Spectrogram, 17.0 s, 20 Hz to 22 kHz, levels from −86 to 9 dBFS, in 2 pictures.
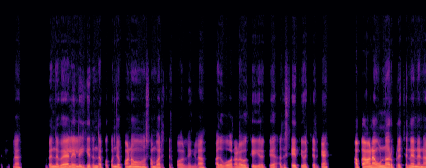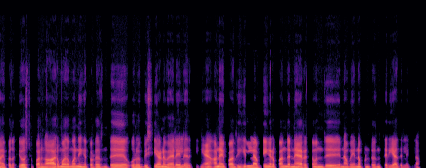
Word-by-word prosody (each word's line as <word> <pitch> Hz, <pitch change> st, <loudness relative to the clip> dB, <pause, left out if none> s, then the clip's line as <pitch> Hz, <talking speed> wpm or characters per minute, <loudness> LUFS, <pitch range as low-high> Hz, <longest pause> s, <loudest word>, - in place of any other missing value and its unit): சரிங்களா? 100 Hz, +5 st, -8 dB, 0.5 s
இப்ப 150 Hz, -, -16 dB
இந்த 140 Hz, -1 st, +2 dB
வேலையில 145 Hz, -1 st, +4 dB
இருந்தப்ப 145 Hz, -1 st, -3 dB
கொஞ்சம் 130 Hz, -2 st, 0 dB
பணம் 140 Hz, 0 st, +3 dB, 0.2 s
சம்பாதிச்சிருப்போம். 115 Hz, -2 st, -4 dB
இல்லைங்களா? 105 Hz, +4 st, -5 dB, 0.3 s
அது 115 Hz, -, 0 dB, 0.2 s
ஓரளவுக்கு 120 Hz, +3 st, 0 dB
இருக்கு, 115 Hz, +5 st, -5 dB, 0.2 s
அதை -, -, -9 dB
சேர்த்தி 135 Hz, -1 st, +1 dB
வச்சிருக்கேன். 115 Hz, -, -3 dB, 0.6 s
அப்ப 160 Hz, 0 st, -8 dB
ஆனா, 170 Hz, +4 st, +6 dB
இன்னொரு 165 Hz, +2 st, +3 dB
பிரச்சனை, 155 Hz, +2 st, -3 dB
என்னன்னா 130 Hz, 0 st, +2 dB
இப்ப 135 Hz, -6 st, -6 dB
யோசிச்சு 165 Hz, 0 st, 0 dB
பாருங்க 120 Hz, -2 st, +1 dB
6 140 Hz, +1 st, +3 dB
மாதமா 140 Hz, +2 st, +2 dB
நீங்க 125 Hz, -3 st, +1 dB
தொடர்ந்து 130 Hz, +4 st, -3 dB, 0.4 s
ஒரு 125 Hz, -1 st, +1 dB
பிஸியான 140 Hz, +3 st, +1 dB
வேலையில 120 Hz, -1 st, +1 dB
இருக்கீங்க. 105 Hz, 0 st, -13 dB, 0.2 s
ஆனா, 140 Hz, +2 st, +4 dB
இப்ப 135 Hz, -, -3 dB
அது 120 Hz, 0 st, -4 dB
இல்ல 165 Hz, +1 st, 0 dB
அப்படிங்கிறப்ப 150 Hz, -2 st, 0 dB
அந்த 135 Hz, -2 st, +2 dB
நேரத்தை 155 Hz, 0 st, +2 dB
வந்து 130 Hz, +2 st, 0 dB, 0.3 s
நாம 115 Hz, 0 st, -2 dB
என்ன 135 Hz, +3 st, 0 dB
பண்றதுன்னு 120 Hz, +1 st, -6 dB
தெரியாது 115 Hz, -1 st, -1 dB
இல்லைங்களா? 100 Hz, +1 st, -14 dB
130 Hz, 155 wpm, -21 LUFS, 115-145 Hz, 0.6 s, ஆனா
